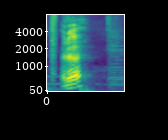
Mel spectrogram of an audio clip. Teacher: vibrante simples, produzido por meio de um curto toque entre os articuladores, ou vibrantes múltiplas, produzidas através de vibrações de um dos órgãos articuladores do sistema vocal contra outro.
